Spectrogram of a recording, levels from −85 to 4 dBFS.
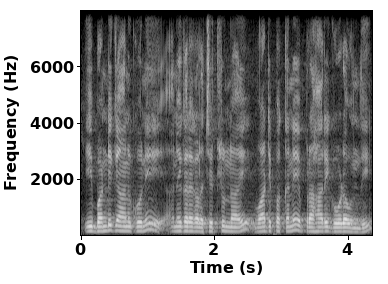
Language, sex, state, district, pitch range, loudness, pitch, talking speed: Telugu, male, Telangana, Adilabad, 150-160 Hz, -15 LUFS, 155 Hz, 165 wpm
